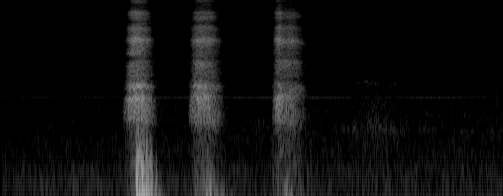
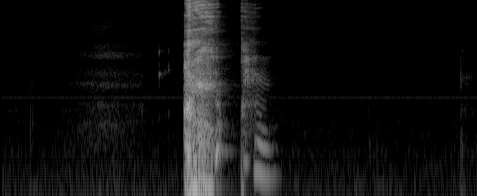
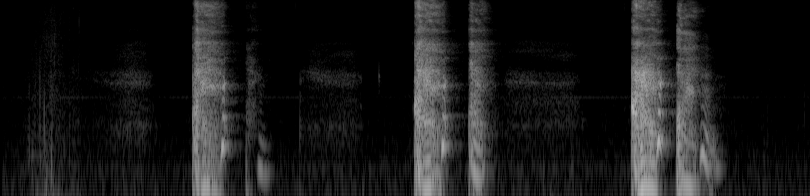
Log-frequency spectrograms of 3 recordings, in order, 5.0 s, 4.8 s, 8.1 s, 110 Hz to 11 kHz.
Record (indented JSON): {
  "exhalation_length": "5.0 s",
  "exhalation_amplitude": 3625,
  "exhalation_signal_mean_std_ratio": 0.28,
  "cough_length": "4.8 s",
  "cough_amplitude": 9331,
  "cough_signal_mean_std_ratio": 0.23,
  "three_cough_length": "8.1 s",
  "three_cough_amplitude": 9806,
  "three_cough_signal_mean_std_ratio": 0.31,
  "survey_phase": "beta (2021-08-13 to 2022-03-07)",
  "age": "18-44",
  "gender": "Female",
  "wearing_mask": "No",
  "symptom_cough_any": true,
  "symptom_runny_or_blocked_nose": true,
  "symptom_sore_throat": true,
  "symptom_abdominal_pain": true,
  "symptom_fatigue": true,
  "symptom_headache": true,
  "symptom_change_to_sense_of_smell_or_taste": true,
  "symptom_onset": "5 days",
  "smoker_status": "Ex-smoker",
  "respiratory_condition_asthma": false,
  "respiratory_condition_other": false,
  "recruitment_source": "Test and Trace",
  "submission_delay": "2 days",
  "covid_test_result": "Positive",
  "covid_test_method": "ePCR"
}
